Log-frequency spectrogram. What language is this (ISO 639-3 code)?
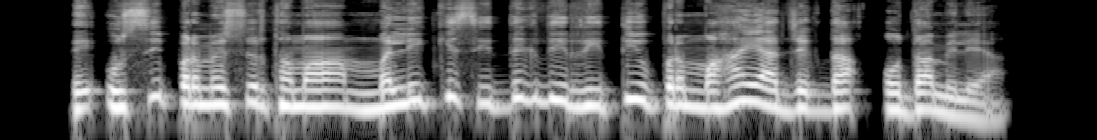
doi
